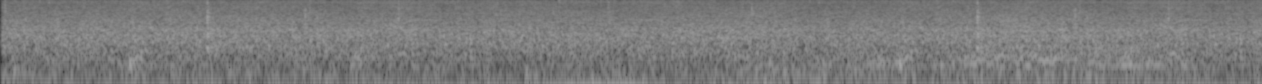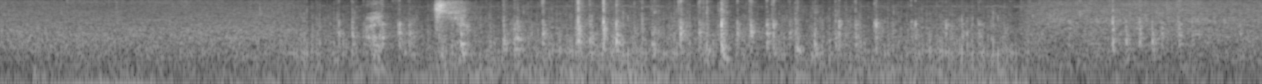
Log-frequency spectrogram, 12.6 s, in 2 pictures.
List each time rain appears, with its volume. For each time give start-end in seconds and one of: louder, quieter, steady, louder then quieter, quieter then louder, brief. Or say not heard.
0.0-12.5 steady.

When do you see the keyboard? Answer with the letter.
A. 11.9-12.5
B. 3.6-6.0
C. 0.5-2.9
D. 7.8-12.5
D.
